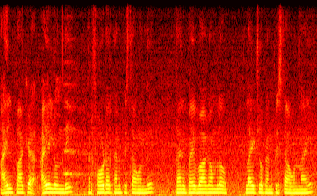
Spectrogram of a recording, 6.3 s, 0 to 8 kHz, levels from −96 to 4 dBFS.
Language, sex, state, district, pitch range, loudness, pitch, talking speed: Telugu, male, Telangana, Mahabubabad, 140-155 Hz, -16 LUFS, 150 Hz, 130 wpm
